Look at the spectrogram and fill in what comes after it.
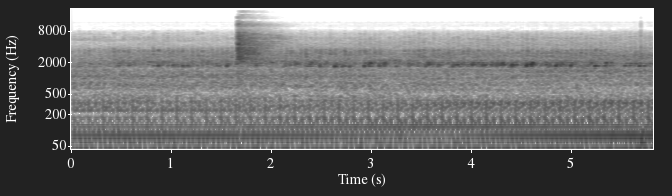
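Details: Freightliner Cascadia with a straight-piped Detroit 60 Series diesel, in neutral, warmed up a little after a cold start: deep, loud, even idle with a steady low pulse and crisp exhaust bark; smooth, normal warm idle.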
